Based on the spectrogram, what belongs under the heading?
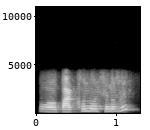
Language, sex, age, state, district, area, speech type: Assamese, female, 45-60, Assam, Tinsukia, rural, conversation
